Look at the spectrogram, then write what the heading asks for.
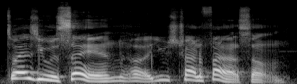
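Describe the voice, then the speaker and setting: Gravel-edged, animated Southern gentleman mortician. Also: fairly high pitch, slight background noise, exaggerated voice. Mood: courteous. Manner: courteous, hesitant, drawn-out folksy phrasing. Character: folksy Southern mortician who acts as medium to the dead. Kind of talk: audio drama acting. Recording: music under the voice.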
